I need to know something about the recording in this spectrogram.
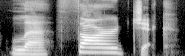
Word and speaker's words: lethargic: Notice the stress is on the middle syllable. Lethargic.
